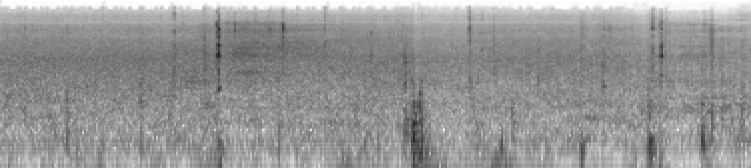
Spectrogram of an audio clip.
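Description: Rain falls outdoors in a steady hiss, with scattered louder drops and a few thumps, while work is done on a Mini Cooper's fuel system.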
